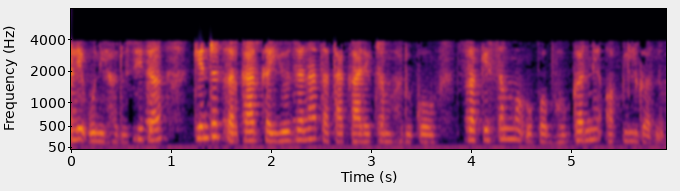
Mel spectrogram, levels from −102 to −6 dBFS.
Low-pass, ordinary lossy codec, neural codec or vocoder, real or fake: 7.2 kHz; AAC, 16 kbps; none; real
